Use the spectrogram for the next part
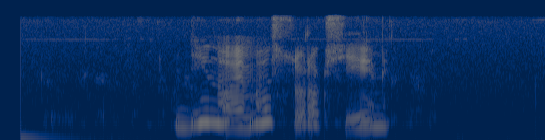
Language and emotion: Russian, sad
